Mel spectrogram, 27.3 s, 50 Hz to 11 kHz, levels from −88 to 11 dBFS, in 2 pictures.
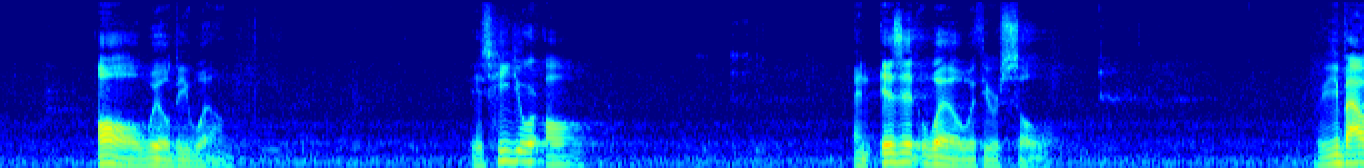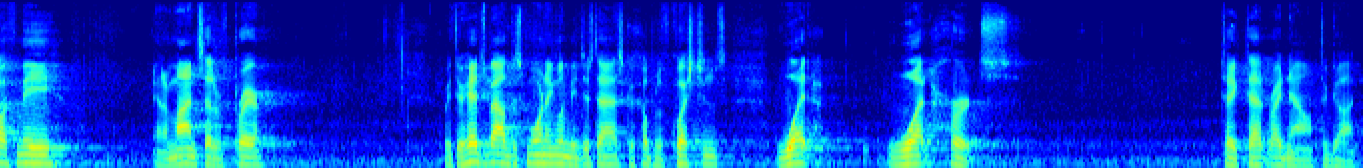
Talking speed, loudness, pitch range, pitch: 105 wpm, -33 LUFS, 100-125 Hz, 110 Hz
